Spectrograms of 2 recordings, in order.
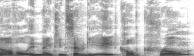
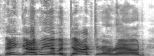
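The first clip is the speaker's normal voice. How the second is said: mock relieved dad; 10 semitones higher, 8 dB louder than usual. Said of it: "voicing Andy's reply".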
